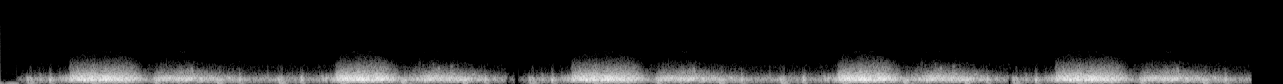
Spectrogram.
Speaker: Jawaban yang benar adalah bunyi nafas vesikular. Ini adalah suara nafas yang normal.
